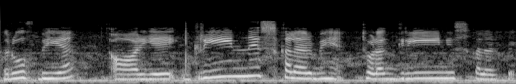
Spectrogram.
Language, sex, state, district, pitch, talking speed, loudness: Hindi, female, Chhattisgarh, Raipur, 245 Hz, 140 wpm, -12 LUFS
